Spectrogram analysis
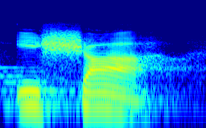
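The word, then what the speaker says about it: אִשָּׁה: her name conveys equality in the Hebrew it sounds like the word for man she shall be called Isha because she was taken out of each ish Isha and then 24 also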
